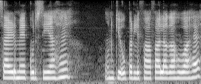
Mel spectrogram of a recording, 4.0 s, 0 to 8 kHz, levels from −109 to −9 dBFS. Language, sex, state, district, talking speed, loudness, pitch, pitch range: Hindi, female, Uttar Pradesh, Lalitpur, 150 wpm, -15 LUFS, 215 Hz, 210-220 Hz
